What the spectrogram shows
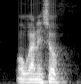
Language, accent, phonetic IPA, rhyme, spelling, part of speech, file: Catalan, Valencia, [o.ɣa.neˈso], -o, oganessó, noun, LL-Q7026 (cat)-oganessó.wav
- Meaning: oganesson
